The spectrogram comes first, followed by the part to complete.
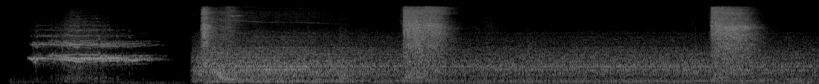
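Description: Bus sound effects: a short high tone, then a vehicle engine running steadily, with two loud air-brake hisses about three seconds apart.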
